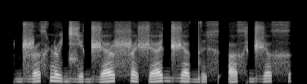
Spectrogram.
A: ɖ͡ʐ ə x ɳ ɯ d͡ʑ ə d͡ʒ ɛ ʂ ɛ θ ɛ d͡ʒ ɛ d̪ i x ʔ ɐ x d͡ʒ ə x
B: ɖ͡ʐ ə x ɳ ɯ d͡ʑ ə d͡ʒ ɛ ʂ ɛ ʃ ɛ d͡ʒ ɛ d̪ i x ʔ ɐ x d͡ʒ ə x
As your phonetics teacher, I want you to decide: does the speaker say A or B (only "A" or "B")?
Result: B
